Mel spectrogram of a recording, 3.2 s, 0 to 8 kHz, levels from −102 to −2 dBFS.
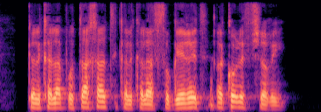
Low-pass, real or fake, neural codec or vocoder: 7.2 kHz; real; none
